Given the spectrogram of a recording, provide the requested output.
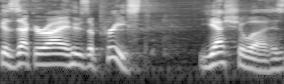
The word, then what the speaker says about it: Yeshua: If you were to look at his name in Hebrew, Joshua would be pronounced Yeshua.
